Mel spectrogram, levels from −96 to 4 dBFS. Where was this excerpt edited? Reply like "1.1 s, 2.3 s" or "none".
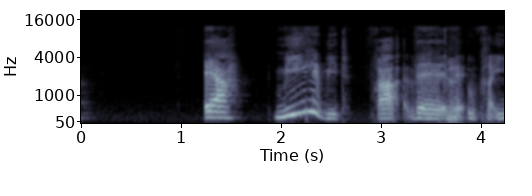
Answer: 1.9 s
